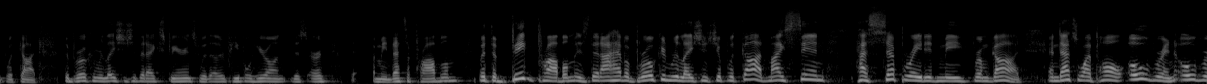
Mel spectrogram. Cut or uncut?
uncut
